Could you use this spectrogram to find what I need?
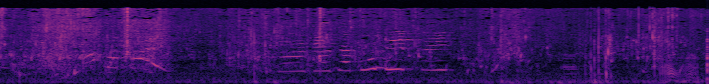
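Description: A boy wades through shallow water with splashing steps.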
